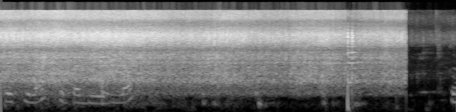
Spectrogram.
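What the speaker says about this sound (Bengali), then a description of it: "এরপর যে মশলার পেস্টটা বানিয়ে রেখেছিলাম সেটা দিয়ে দিলাম।" Spice paste for a rohu fish masala curry frying in hot oil, a loud steady hiss and sizzle close up with a few stirring knocks, while a voice talks faintly underneath.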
